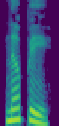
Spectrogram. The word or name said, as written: ನಿಪ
